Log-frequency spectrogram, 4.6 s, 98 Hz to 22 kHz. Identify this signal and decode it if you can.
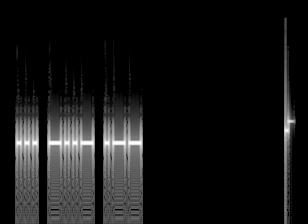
Morse code, heard as a keyed tone, about 21 wpm, 700 Hz. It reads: SXW
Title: USA Call Sign Postfixes - 3 Letters 20wpm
